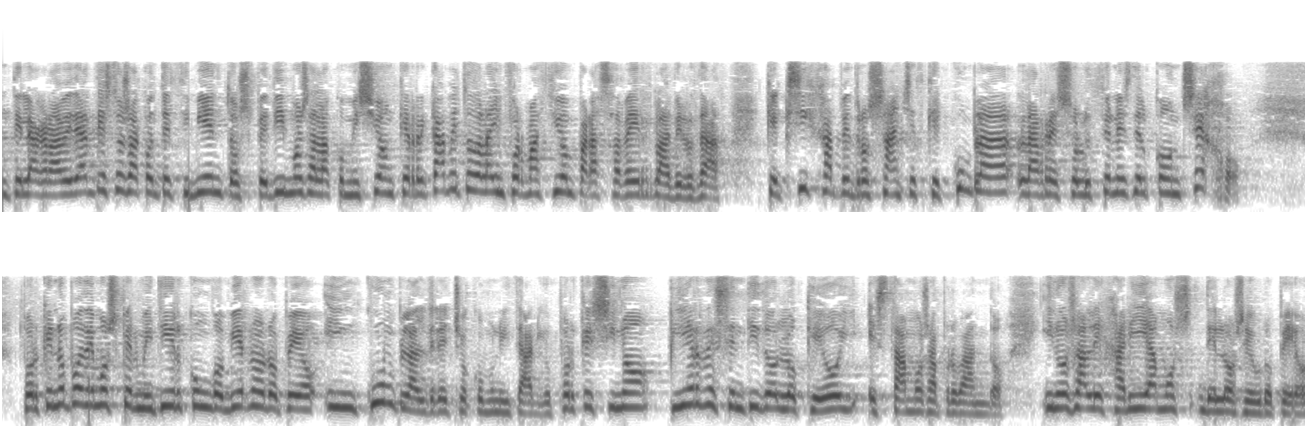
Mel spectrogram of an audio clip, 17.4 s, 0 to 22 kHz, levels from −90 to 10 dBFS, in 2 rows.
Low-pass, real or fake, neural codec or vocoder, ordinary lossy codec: none; real; none; none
